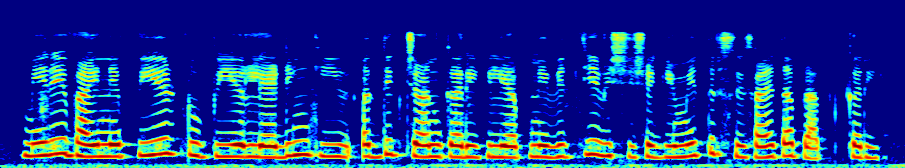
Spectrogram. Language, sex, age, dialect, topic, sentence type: Hindi, female, 18-24, Marwari Dhudhari, banking, statement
